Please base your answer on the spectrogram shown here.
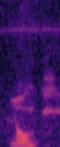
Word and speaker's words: GNOME: So that's why we have Genome, which is actually it's pronounced as GNOME, and its spelling is Genome.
